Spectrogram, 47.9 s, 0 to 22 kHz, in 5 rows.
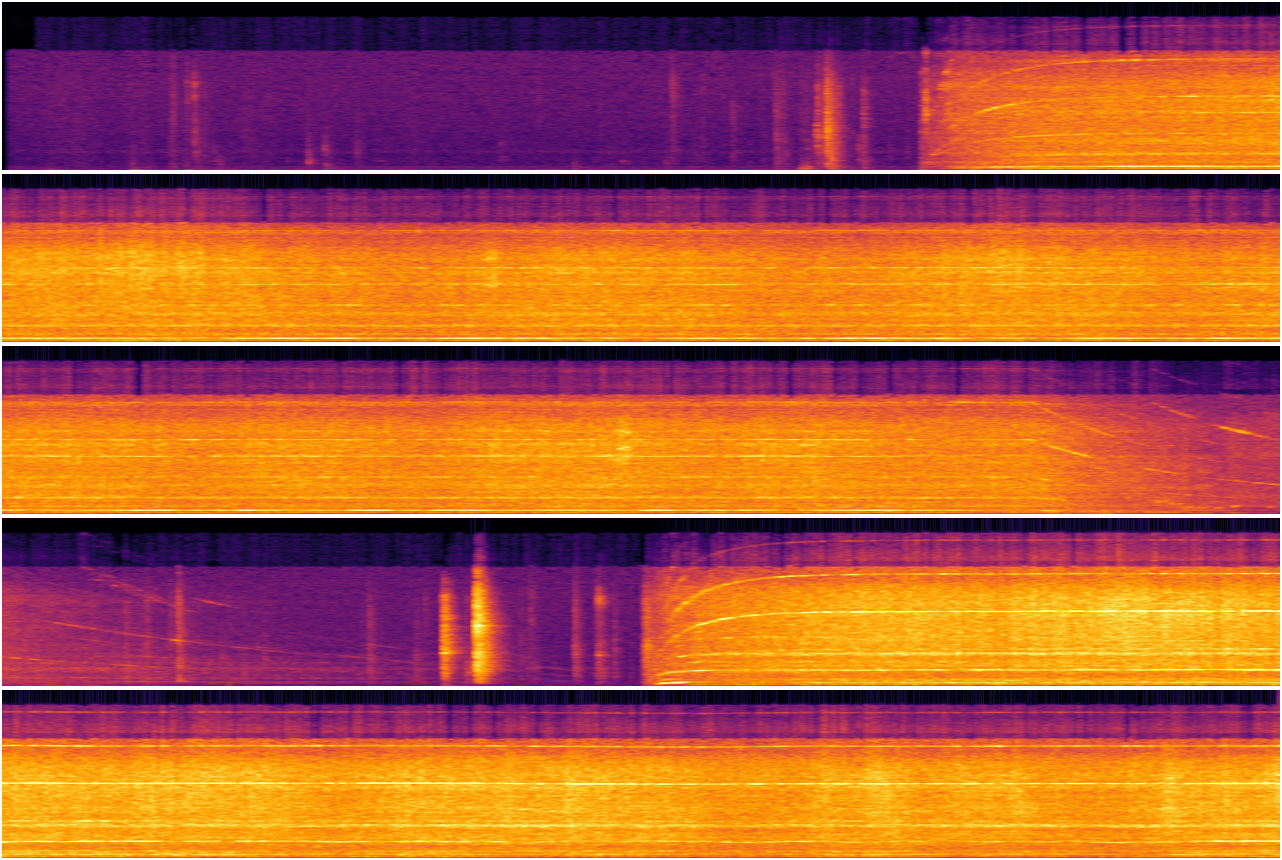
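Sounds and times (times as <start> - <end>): vacuum cleaner motor whining: 6.9 - 47.9.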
